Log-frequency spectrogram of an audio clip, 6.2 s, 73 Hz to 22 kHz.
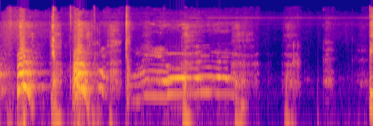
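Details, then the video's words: Elderly Golden Retriever, thirteen years old, demanding more petting with an Alaskan Malamute present: loud gruff barks and grunts open, then a steady, level howl held nearly two seconds before fading, followed by faint soft noises. "13-yo Golden Retriever vocally demands more petting"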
